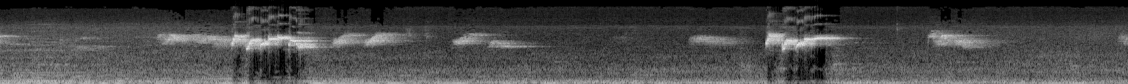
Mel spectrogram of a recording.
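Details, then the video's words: Red-whiskered bulbul morning song used to train and stir birds into singing: a lively series of short whistled, warbling phrases with two loud emphatic bursts, repeated over eleven seconds against a quiet low hum. "Luyện Chào Mào hót sáng hay nhất - To - Rõ - Vang"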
